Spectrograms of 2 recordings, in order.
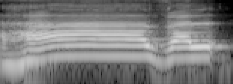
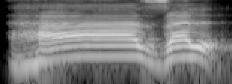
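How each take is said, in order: First: The middle consonant is soft, without hissing. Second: The middle consonant has a hissing whistle. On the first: The speaker calls it right. "ज़ाल को नरमी से पढ़ेंगे, यानी सीटी की आवाज़ के बग़ैर" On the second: The speaker calls it wrong. "इस तरह से नहीं पढ़ेंगे"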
